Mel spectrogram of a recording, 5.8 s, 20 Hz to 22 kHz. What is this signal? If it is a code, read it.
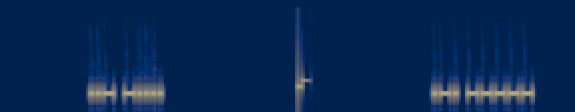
Morse code, heard as a keyed tone, about 35 wpm, 700 Hz. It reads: U6 R0
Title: Single-Letter Single-Number 35wpm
